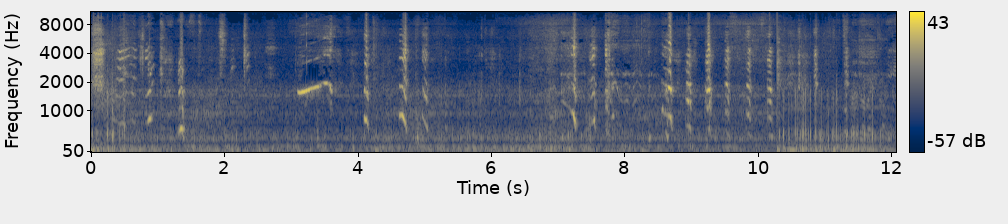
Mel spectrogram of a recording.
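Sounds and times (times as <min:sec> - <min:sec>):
car rumble: 0:00.0 - 0:12.0
people laughing: 0:06.9 - 0:11.0.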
